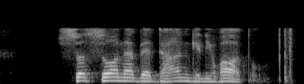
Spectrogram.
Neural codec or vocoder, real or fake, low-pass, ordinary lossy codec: codec, 16 kHz, 1.1 kbps, Voila-Tokenizer; fake; 5.4 kHz; MP3, 32 kbps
